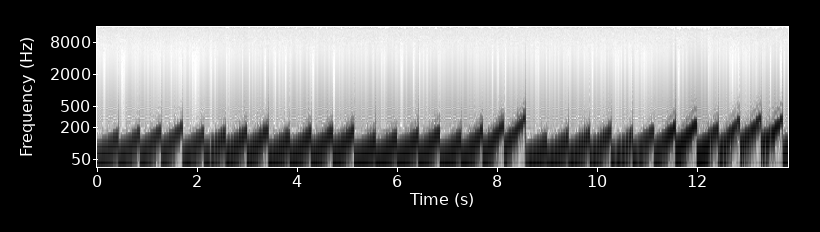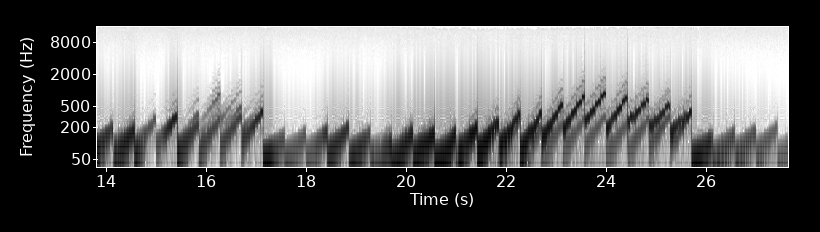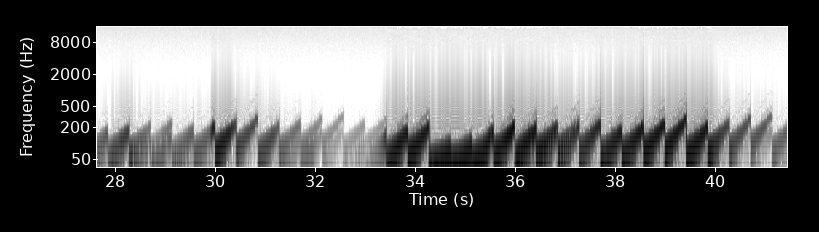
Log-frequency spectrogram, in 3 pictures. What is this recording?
A Whole-Tone scale midi sequence via CV played by all 3 oscillators of the Arp 2600 with the filter manipulated by hand. The Pulse width of osc. 2 is controlled via an external LFO on triangle wave. The mono output fed directly to Line amp in AMEK CIB, slightly compressed and straight into Digidesign mBox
